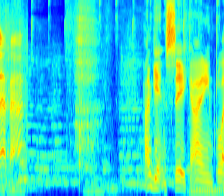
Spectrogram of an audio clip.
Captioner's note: sighs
